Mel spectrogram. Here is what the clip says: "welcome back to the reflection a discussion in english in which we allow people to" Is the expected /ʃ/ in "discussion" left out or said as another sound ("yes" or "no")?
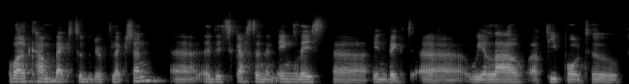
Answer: yes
